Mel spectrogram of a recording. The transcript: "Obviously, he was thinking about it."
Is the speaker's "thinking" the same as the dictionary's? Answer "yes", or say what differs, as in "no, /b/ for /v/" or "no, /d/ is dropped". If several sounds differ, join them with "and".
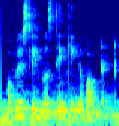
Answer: no, /t/ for /θ/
